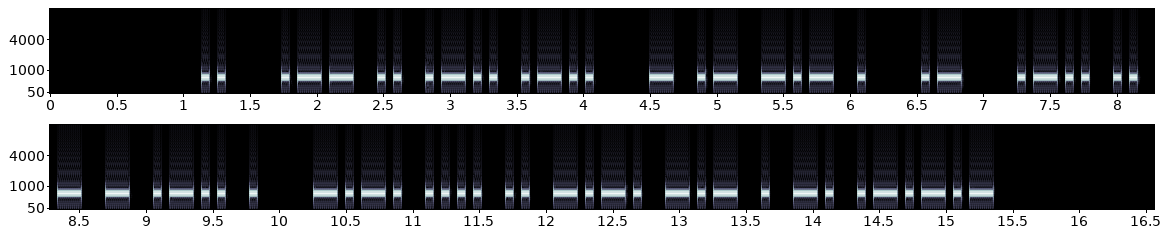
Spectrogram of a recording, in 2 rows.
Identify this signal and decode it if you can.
Morse code, heard as a keyed tone, about 20 wpm, 700 Hz. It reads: I WILL TAKE A LITTLE CHICKEN.
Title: Sentences from Top 1000 Words - Review Part 5 - 20wpm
